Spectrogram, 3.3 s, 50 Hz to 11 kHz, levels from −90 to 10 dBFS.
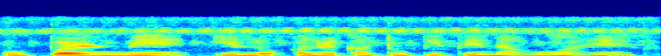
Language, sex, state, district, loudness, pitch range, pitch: Hindi, female, Arunachal Pradesh, Lower Dibang Valley, -18 LUFS, 190-205 Hz, 195 Hz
